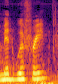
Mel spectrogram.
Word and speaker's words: midwifery: intriguing we have just really enjoyed learning about midwifery that's how it's pronounced I learned I was saying midwifery that's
